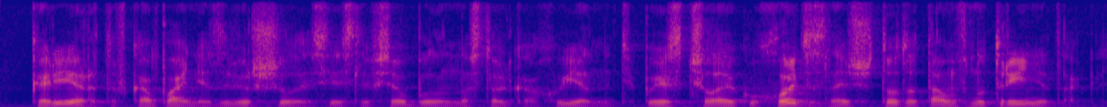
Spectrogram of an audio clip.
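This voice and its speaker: In a very clean recording with a silent background, a man speaks at a medium pitch, somewhat breathy and dark, mellow in tone, with ordinary pitch variation. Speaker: marketing manager and blogger. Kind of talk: solo monologue podcast. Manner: casual, slangy.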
